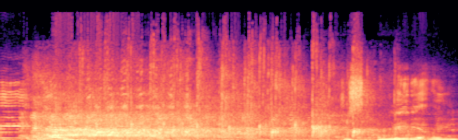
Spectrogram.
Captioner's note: audience laughing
